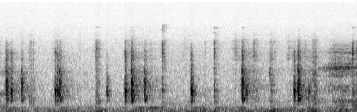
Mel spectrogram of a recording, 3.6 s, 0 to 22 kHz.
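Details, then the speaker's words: 5.7 Vortec truck with low oil pressure after coolant leaked into oil: short, scratchy rasps from a fingernail dragged across a rough, scored crankshaft journal, rod cap off, engine stopped; suspected cause of low oil pressure. "it's all scored just a million you know the way it spins it's all squared up and it's not like I can stick my fingernail in it but it's it's all rough"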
